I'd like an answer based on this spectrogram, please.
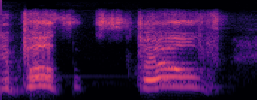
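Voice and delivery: put-on cranky school principal voice. Comparing how a politician sounds to a cartoon principal: Bernie Sanders impression. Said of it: "what Bernie sounds like sometimes".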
